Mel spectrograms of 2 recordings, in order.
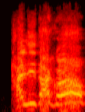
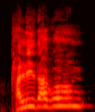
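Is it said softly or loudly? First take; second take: loudly; softly. First: It is said loudly and forcefully. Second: It is said softly and gently.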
